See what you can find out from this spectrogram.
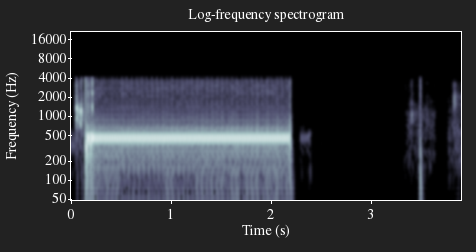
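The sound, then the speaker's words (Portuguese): A steady telephone tone sounds during a call transfer. It holds a single pitch for about two seconds and cuts off abruptly. A few faint clicks follow in near silence. “eu vou transferir o contato para o controle de qualidade que vai dar andamento à sua contratação, tá bem? Tá ok. Obrigada. Transferência.”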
